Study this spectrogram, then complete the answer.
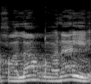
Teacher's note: কফ কলকলার হরফ ধাক্কা দিয়ে পড়তে হবে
